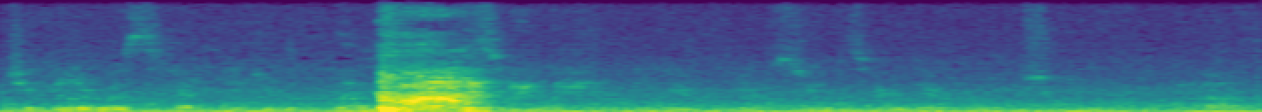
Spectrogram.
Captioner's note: cough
